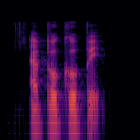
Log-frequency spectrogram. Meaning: to apocopate
- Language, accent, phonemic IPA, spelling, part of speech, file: French, France, /a.pɔ.kɔ.pe/, apocoper, verb, LL-Q150 (fra)-apocoper.wav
